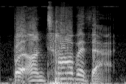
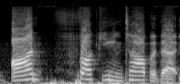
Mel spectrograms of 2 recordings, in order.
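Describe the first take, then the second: First: Said in the usual way. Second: "on fucking top of that" slowed down, with each word hit hard; slow angry emphasis. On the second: Real, not acted. Ranting at the driver, slowing down to stress every word. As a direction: drag out "fucking top" to hammer the point.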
